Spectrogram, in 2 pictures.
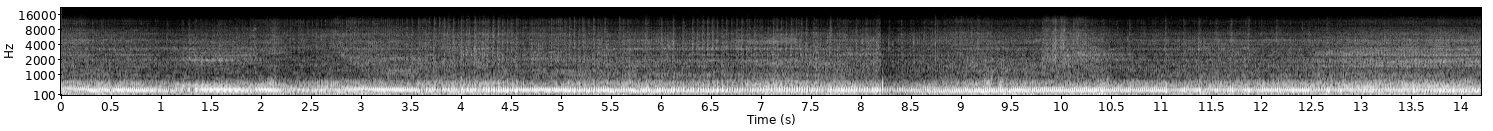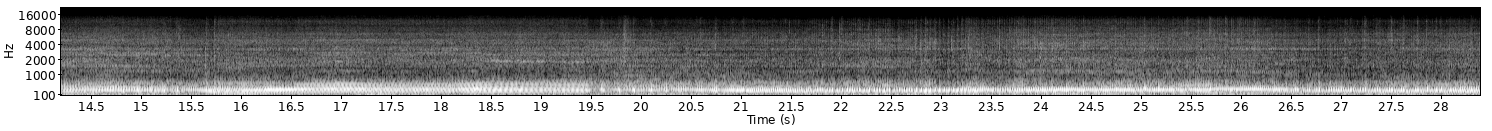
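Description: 2006 KTM 200 XC-W two-stroke single-cylinder dirt bike engine running as it is ridden, its pitch rising and falling with the throttle. The pitch dips twice, about two seconds in and again just past halfway, each time followed by a climb and several quick swings.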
